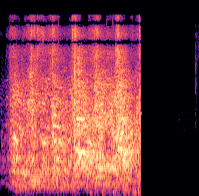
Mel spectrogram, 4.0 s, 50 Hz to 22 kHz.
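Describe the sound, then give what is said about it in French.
A loud crowd of protesters in the Les Halles shopping centre in Paris chants slogans together, such as '49.3, ça ne passera pas, la retraite à 60 ans'. A dense roar of shouting voices swells for nearly three seconds, then cuts abruptly to silence with a brief click at the end. “de nombreux manifestants ont envahi le centre commercial des Halles avant de déambuler dans la galerie commerciale, puis dans les couloirs du métro et du RER, e scandant 49.3, ça ne passera pas, la retraite à 60 ans.”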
